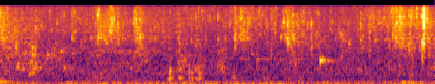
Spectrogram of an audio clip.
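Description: Faint trickle of spring water running, with a few small drips.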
